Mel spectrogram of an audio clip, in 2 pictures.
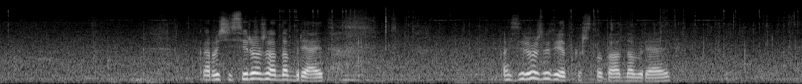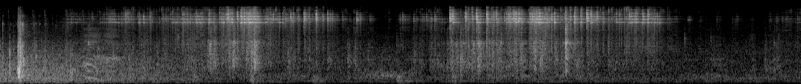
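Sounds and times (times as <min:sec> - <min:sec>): baby rattle jingling: 0:08.7 - 0:16.0.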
